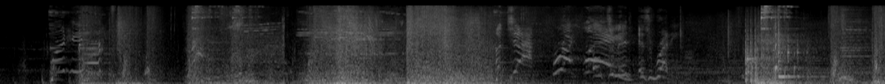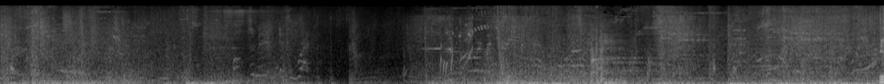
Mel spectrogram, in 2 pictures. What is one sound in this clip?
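Loud blasts and crackling magic effects crash repeatedly.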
